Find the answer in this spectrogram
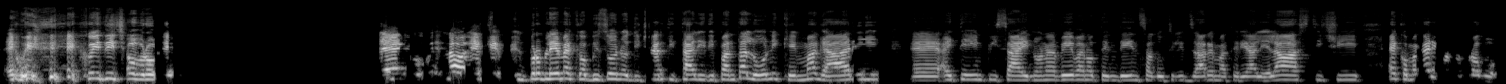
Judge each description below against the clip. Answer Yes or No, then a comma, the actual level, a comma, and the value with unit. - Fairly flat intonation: No, average, 3.6 semitones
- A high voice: Yes, high, 220 Hz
